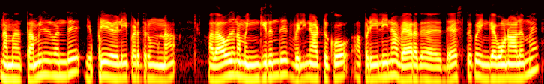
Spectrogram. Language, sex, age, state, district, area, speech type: Tamil, male, 18-30, Tamil Nadu, Erode, rural, spontaneous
